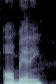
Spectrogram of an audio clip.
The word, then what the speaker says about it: Albany: And Glenn grew up in Albany. Isn't that how you say it? – Albany.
